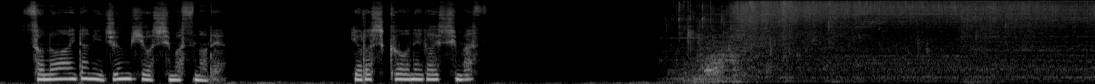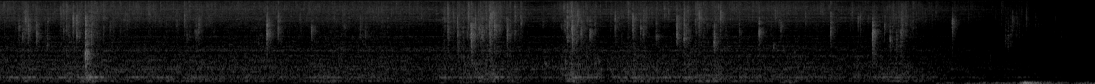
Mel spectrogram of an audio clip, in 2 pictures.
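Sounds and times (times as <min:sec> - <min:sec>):
speech: 0:00.4 - 0:02.3, 0:03.5 - 0:04.9
shower water running: 0:06.6 - 0:21.6.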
